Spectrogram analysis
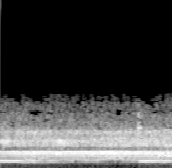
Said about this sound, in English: I don't think there's anybody here. Let's ring the bell.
